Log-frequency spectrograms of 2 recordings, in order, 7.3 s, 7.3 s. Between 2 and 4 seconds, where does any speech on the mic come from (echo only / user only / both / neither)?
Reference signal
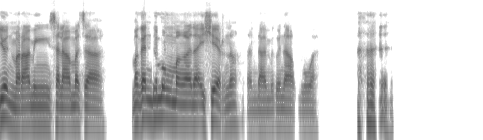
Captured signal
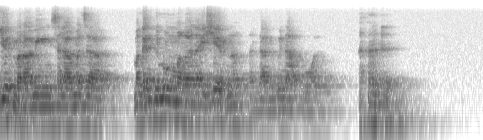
echo only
